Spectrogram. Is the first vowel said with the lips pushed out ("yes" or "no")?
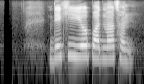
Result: no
